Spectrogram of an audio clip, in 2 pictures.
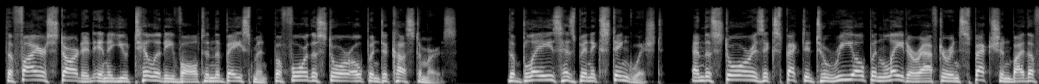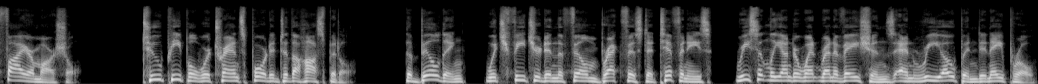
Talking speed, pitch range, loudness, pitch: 170 wpm, 145-185 Hz, -14 LUFS, 165 Hz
